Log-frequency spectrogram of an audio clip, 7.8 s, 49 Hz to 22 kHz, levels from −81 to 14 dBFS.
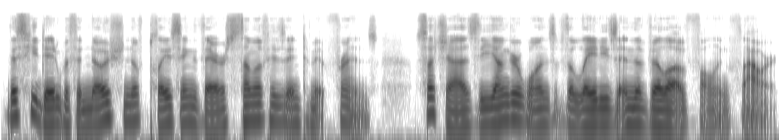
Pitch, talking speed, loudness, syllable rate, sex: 105 Hz, 215 wpm, -18 LUFS, 5.5 syllables/s, male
